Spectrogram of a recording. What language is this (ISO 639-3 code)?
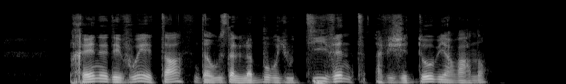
bre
